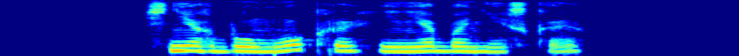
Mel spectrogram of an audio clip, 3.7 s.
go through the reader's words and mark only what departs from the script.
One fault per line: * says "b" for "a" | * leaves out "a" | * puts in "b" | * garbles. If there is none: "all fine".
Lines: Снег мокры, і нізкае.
* puts in "быў"
* puts in "неба"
